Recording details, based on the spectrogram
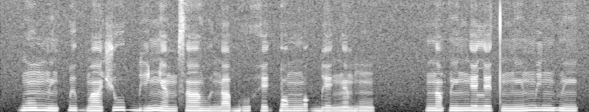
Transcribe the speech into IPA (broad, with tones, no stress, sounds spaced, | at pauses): ɡʷ ũ˧ m ĩ˨ k͡p ɨ˧ b ã˨ ʃ u˦ ɓ i˨˦ ɲ ɛ̃˨ m s ã˦ v ɨ˨ ŋ a˦ b u˧ h e˧ k͡p ɔ˦ m ŋ ɔ˦ ɡ͡b e˨ ŋ ɛ̃˦ b ũ˦˨ | n ã˧ p ĩ˧ ŋ e˧ l e˨ t ŋ ĩ˨˦ m i˦ ŋ v ĩ˧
